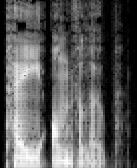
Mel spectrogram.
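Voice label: "pay envelope", British English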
